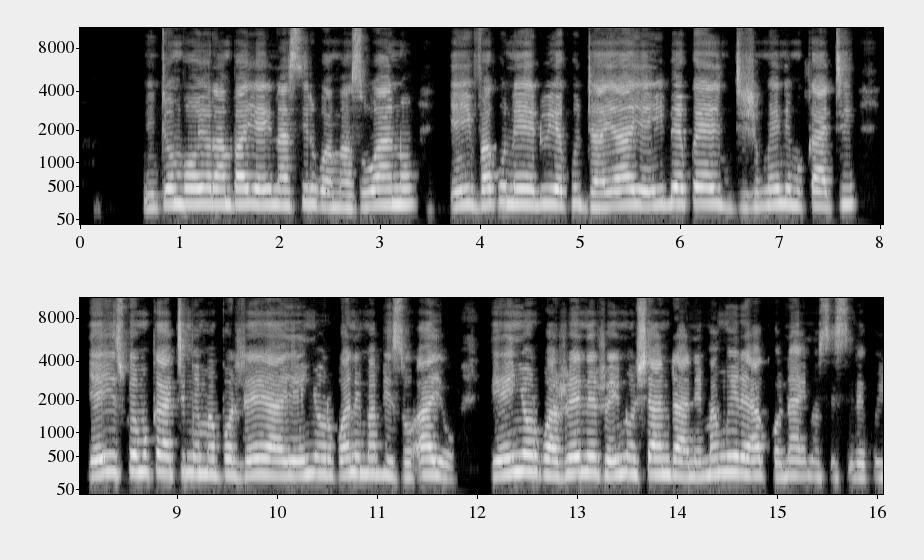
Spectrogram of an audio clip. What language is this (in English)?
Ndau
